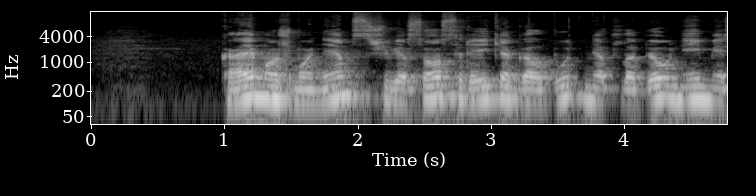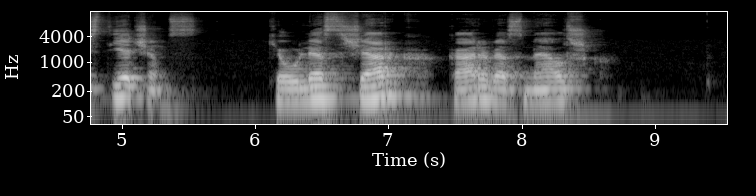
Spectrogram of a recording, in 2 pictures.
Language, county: Lithuanian, Vilnius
